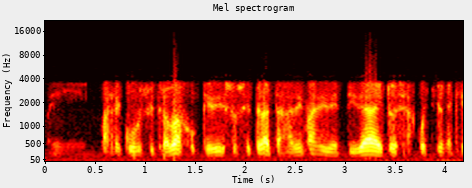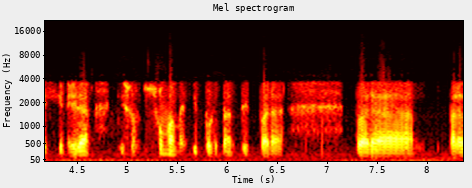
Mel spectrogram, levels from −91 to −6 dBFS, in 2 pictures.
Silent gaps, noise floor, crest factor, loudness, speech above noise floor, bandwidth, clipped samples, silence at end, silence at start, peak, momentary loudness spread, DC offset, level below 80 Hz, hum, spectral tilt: none; -52 dBFS; 18 dB; -23 LUFS; 29 dB; 6 kHz; under 0.1%; 0 s; 0.55 s; -6 dBFS; 17 LU; under 0.1%; -62 dBFS; none; -6 dB/octave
